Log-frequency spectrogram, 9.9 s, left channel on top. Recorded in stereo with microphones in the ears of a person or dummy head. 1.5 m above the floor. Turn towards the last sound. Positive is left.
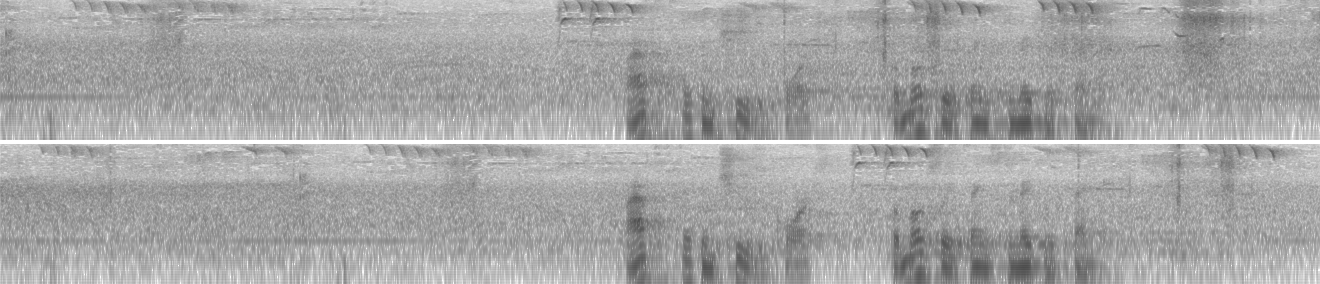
turn(degrees=-35)  # may be behind; listen again after turning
